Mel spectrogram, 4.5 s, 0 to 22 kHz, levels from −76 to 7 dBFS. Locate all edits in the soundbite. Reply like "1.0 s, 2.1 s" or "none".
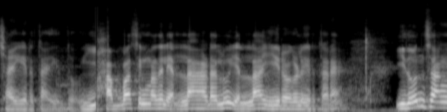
1.0 s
